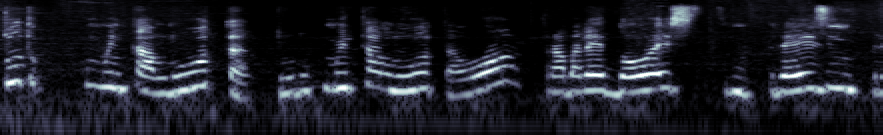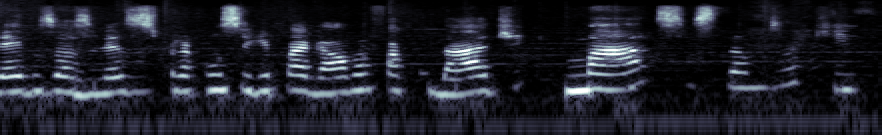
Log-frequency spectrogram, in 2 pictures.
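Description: A woman's voice: sits high, moderate pace, few pauses, a little mellow, husky, low-quality recording. A woman with a Brazilian accent giving casual, chatty and encouraging answers as an interview guest. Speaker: interview guest, author and art teacher.

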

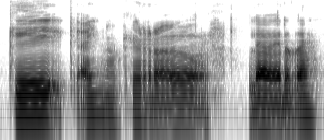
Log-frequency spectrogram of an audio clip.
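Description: A young man hosting a podcast, reacting in a casual, expressive and colloquial way. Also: medium pitch, takes it slowly, vocal fry. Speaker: podcast host. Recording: dull, lo-fi sound.

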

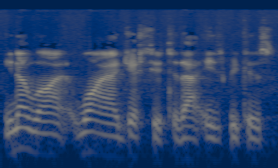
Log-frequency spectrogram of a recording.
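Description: A man in middle age speaks in a fairly low register. He chats informally as an interview guest, with a rambling, anecdotal way of explaining himself. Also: moderate pace, fairly bright tone, rough recording. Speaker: writer-director being interviewed. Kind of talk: casual chat.

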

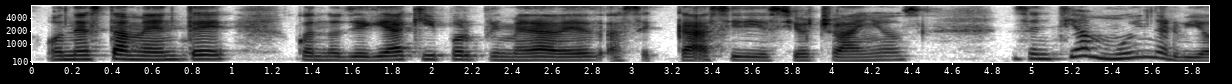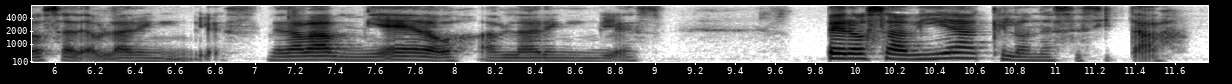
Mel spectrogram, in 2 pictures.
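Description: A middle-aged woman from Ecuador, calmly narrating a scripted personal story as a podcast host. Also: on the low side, normal speed.

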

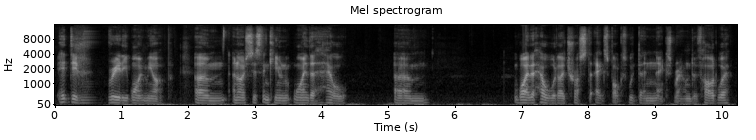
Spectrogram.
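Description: An English man talks in a loose, rambling way, pausing often on ums before landing blunt complaints. His voice has a gravelly, rough edge. His pitch sits in the middle of a man's range. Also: steady tone. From England. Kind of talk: casual chat.

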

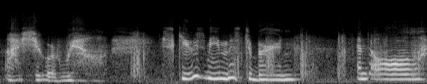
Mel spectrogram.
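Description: A woman's voice: on the high side, slow pace. A woman playing a meek, anxious frontier wife in a Western radio drama, speaking hesitantly and nervously. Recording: muffled, noisy radio recording.

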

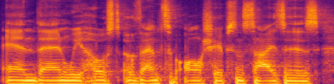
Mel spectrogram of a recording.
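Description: A man in his thirties from Nigeria, raised in Minnesota, answering interview questions in a relaxed, steady storytelling way. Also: low-pitched, measured pace. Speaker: guest, media brand co-founder.

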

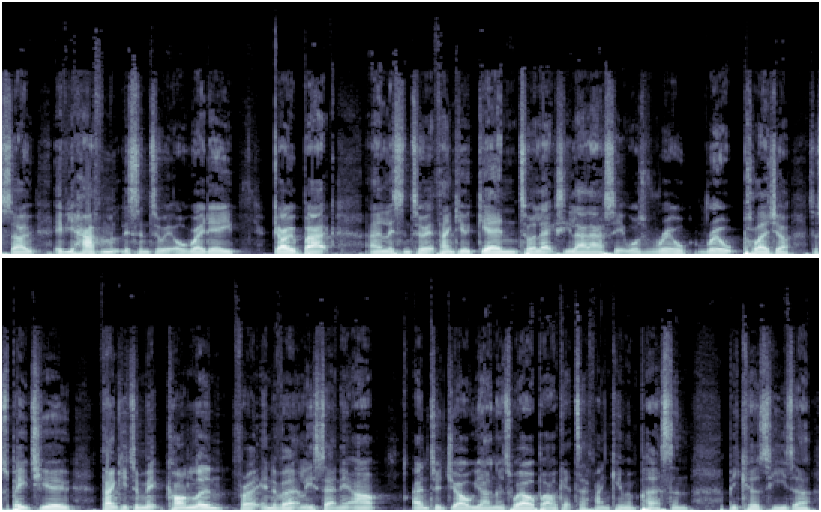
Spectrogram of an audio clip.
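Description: A man hosting a podcast, hoarse from a cold, chatting in an enthusiastic, rambling way. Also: fairly low pitch, steady tone, quick pace. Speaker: podcast host. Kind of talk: casual podcast monologue.

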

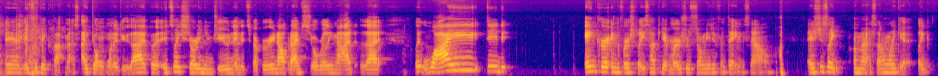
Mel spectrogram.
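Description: A teenage girl hosting her own podcast in a rambling casual chat, her voice hoarse and scratchy from overuse. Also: medium pitch, a bit bright. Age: teens. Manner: rambling, many fillers and restarts. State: hoarse, strained voice. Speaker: podcast host.

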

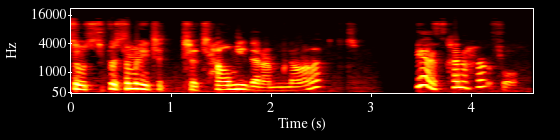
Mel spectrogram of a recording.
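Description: A woman's voice: medium pitch, sing-song, moderate pace, husky. A middle-aged woman in casual conversation, candid and emphatic, repeating words for emphasis and sometimes mixing in Spanish. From San Francisco, United States. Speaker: podcast co-host.

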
